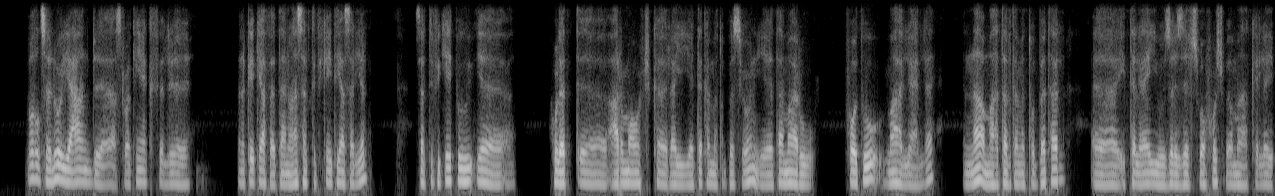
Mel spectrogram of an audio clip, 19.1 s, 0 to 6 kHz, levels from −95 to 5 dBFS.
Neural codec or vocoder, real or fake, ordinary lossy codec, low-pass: codec, 16 kHz in and 24 kHz out, 0.6 kbps, FocalCodec, streaming, 4096 codes; fake; Opus, 32 kbps; 5.4 kHz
